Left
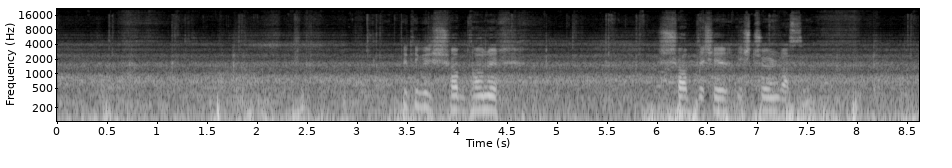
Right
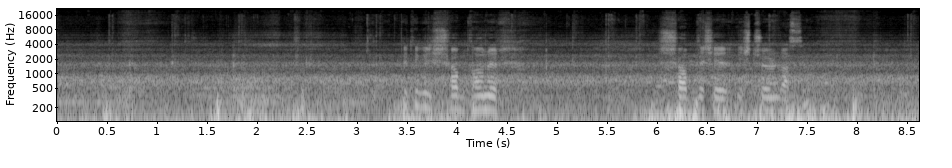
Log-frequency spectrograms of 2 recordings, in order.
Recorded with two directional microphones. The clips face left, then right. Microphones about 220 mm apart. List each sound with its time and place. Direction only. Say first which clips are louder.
3.4 s speech: left 3 dB; 20° left (ahead or behind)
6.1 s speech: left 3 dB; 15° left (ahead or behind)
